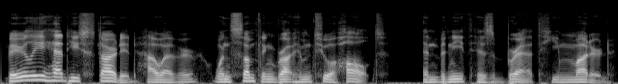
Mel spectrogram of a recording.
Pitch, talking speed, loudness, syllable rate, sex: 120 Hz, 175 wpm, -19 LUFS, 5.1 syllables/s, male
